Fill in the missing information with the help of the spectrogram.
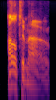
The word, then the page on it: ultimo: British English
